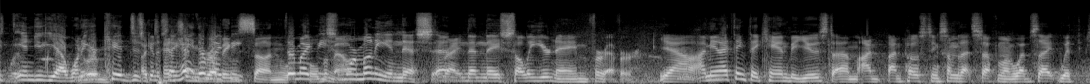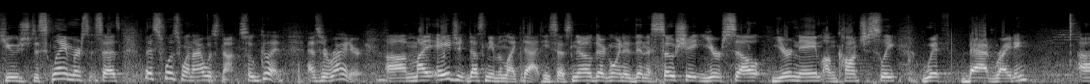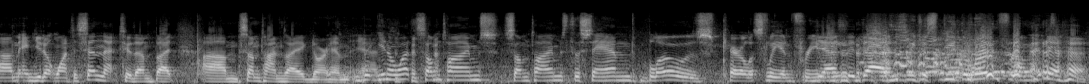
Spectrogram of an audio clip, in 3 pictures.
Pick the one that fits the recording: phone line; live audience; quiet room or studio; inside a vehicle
live audience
